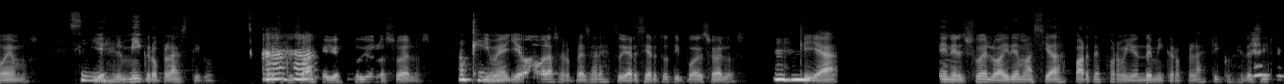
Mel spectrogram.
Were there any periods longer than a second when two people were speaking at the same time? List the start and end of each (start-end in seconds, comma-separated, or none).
none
